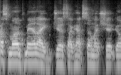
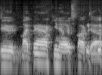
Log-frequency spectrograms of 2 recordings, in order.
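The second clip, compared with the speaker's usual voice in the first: ordinary delivery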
